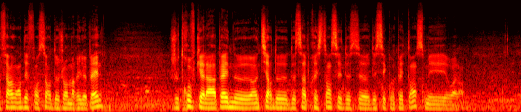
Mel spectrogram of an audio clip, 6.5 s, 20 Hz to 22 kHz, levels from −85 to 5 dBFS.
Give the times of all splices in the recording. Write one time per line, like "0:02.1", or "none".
none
